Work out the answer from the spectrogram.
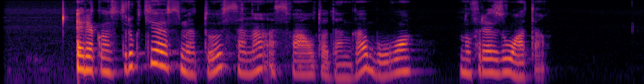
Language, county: Lithuanian, Vilnius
